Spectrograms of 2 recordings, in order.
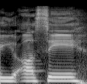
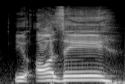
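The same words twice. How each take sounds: First: Said in the usual way. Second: Drawn-out shout of "You Aussie"; shouted insult. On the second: Real, not acted. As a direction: yell "Aussie" slowly after him. Chasing the Aussie NPC.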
